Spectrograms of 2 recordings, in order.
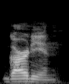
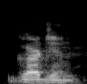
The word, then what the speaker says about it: guardian: crystal okay good um next is guardian instead of guardian it's an r sound only gar guardian guardian good and last one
